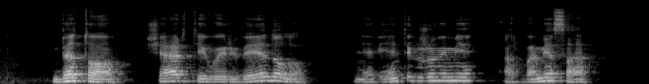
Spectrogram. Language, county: Lithuanian, Kaunas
